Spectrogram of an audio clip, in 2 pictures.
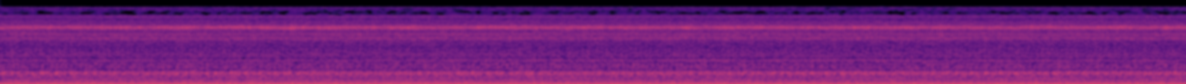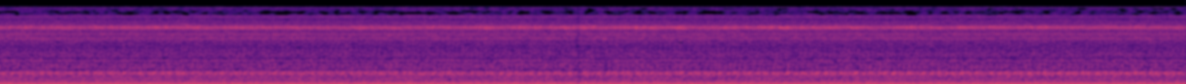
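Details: Real nebulizer sounds: a continuous, steady motor drone with a buzzing hiss, unchanging throughout, as the nebulizer runs.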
